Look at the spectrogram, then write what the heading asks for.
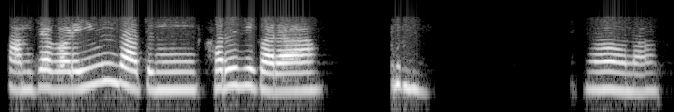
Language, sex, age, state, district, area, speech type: Marathi, female, 30-45, Maharashtra, Washim, rural, conversation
